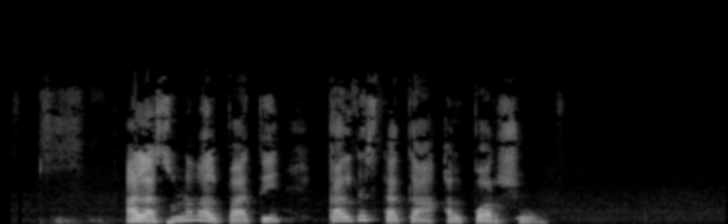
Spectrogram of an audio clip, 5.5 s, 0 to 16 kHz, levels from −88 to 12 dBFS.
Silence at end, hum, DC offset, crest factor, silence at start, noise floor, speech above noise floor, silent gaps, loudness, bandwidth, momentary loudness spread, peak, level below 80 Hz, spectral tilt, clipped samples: 1.4 s; none; under 0.1%; 22 dB; 0.95 s; -67 dBFS; 45 dB; none; -23 LUFS; 11 kHz; 15 LU; -2 dBFS; -62 dBFS; -4.5 dB/octave; under 0.1%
